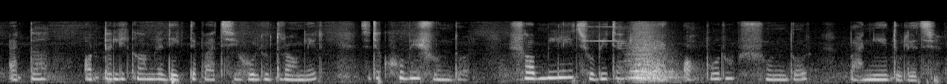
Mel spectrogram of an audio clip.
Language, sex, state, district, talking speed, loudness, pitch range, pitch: Bengali, female, Tripura, West Tripura, 120 wpm, -20 LUFS, 225-265 Hz, 240 Hz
